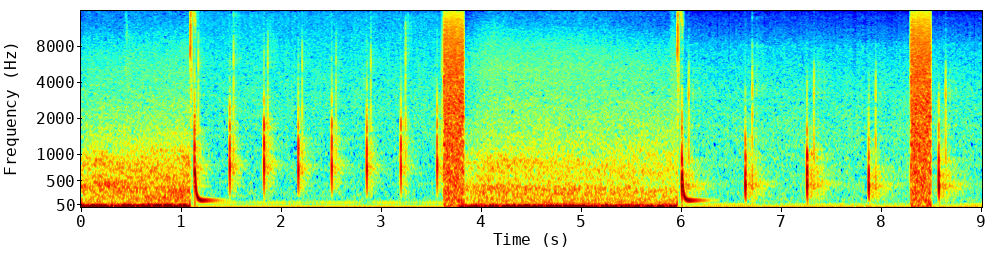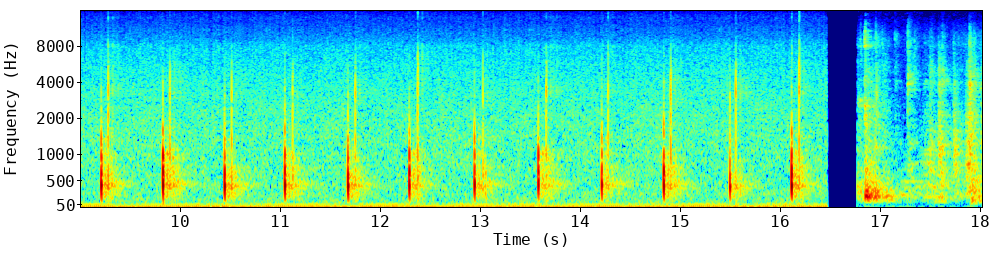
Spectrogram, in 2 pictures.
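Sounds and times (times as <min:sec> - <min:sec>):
television static: 0:00.0 - 0:16.5
footsteps on hard floor: 0:01.2 - 0:03.8, 0:06.1 - 0:16.4.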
